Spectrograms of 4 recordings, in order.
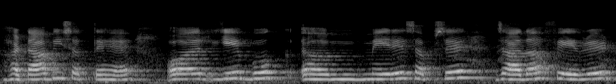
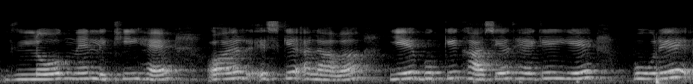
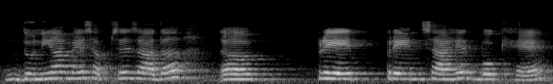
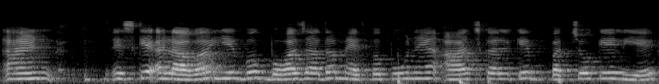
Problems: background sounds at intervals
